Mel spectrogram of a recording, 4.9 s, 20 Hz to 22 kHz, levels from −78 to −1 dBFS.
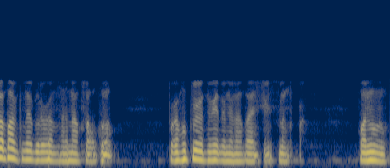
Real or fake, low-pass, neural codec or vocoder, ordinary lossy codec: fake; 3.6 kHz; autoencoder, 44.1 kHz, a latent of 192 numbers a frame, MeloTTS; none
